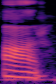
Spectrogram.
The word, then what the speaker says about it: hour: Same is the case here with an hour. An hour. H is silent here and it is producing sound of O.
